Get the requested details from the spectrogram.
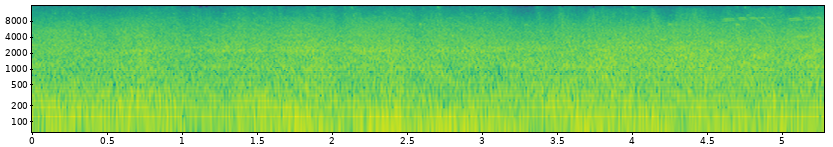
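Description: Explosions rumble low and continuously.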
